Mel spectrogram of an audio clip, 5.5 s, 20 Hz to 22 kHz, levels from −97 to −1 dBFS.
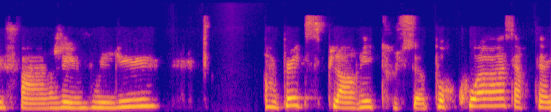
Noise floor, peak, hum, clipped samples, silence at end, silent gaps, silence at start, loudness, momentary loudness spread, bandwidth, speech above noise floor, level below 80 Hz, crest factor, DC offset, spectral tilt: -64 dBFS; -2 dBFS; none; under 0.1%; 0 s; none; 0 s; -19 LUFS; 12 LU; 13 kHz; 45 dB; -78 dBFS; 18 dB; under 0.1%; -5 dB/octave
